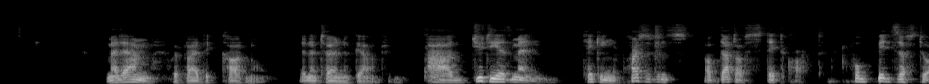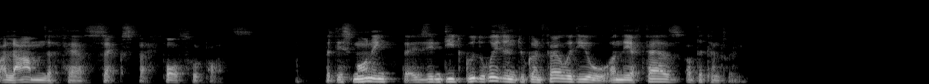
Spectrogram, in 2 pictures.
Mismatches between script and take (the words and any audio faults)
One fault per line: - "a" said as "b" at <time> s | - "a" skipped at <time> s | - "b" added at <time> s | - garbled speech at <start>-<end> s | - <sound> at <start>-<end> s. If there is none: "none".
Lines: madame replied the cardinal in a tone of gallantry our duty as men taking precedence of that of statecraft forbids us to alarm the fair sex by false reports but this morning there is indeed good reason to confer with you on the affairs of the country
none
